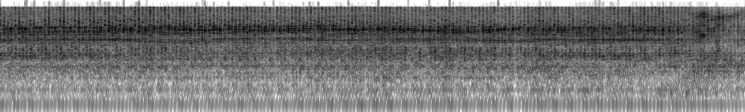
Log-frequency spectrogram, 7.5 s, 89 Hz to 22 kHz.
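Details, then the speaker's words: Maruti Suzuki Swift diesel at about 279,000 km, idle recorded with a mic near the engine: even, light clatter with no rattle or slap from the front. It sounds healthy; the only fault was a loose timing chain. "അത്യാവശ്യം normal വണ്ടി വണ്ടിയുടെ normal sound ഒക്കെ ഉള്ളൂ കണ്ടോ എൻജിന്റെ sound ഞാൻ ഒന്ന് correct ഒന്ന് കേൾപ്പിച്ചു തരാം മൈക്ക് വെച്ചിട്ട്"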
